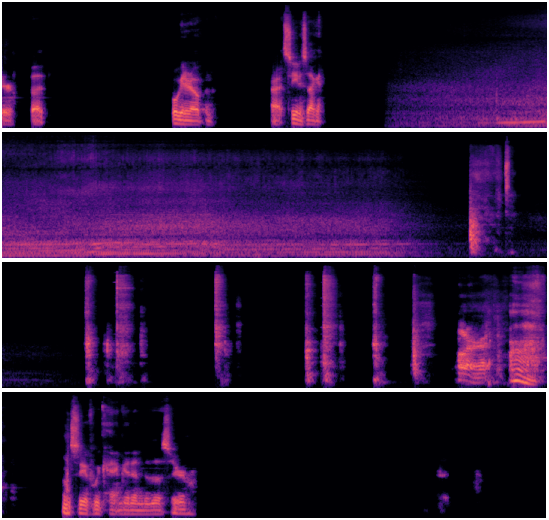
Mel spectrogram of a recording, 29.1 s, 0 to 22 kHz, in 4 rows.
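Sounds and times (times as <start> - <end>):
motor vehicle passing: 5.2 - 15.1.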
